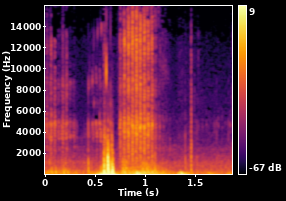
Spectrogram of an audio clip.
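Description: A cat purrs, a steady low rumbling pulse with a few brief, breathy swells, and nobody speaks.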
